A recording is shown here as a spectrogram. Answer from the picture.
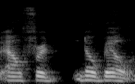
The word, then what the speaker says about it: Alfred Nobel: You know, I loved your anecdote about Alfred Nobel.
